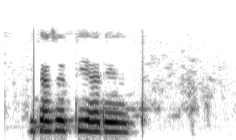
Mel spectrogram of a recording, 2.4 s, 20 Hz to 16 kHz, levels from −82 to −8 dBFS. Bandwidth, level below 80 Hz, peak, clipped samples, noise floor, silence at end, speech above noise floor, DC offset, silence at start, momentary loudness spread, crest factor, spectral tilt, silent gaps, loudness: 7.2 kHz; -64 dBFS; -4 dBFS; under 0.1%; -50 dBFS; 1.05 s; 35 dB; under 0.1%; 0.3 s; 12 LU; 16 dB; -5.5 dB/octave; none; -16 LUFS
